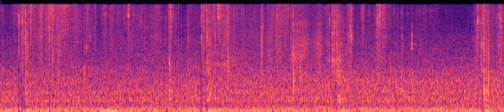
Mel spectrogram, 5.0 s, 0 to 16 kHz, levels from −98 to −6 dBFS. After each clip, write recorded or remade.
recorded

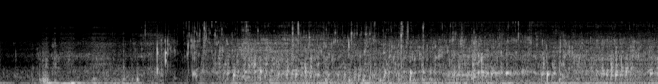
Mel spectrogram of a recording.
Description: recorded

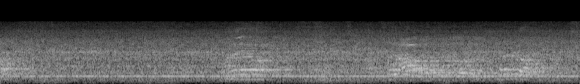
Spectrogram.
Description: remade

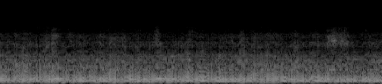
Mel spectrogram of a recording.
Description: remade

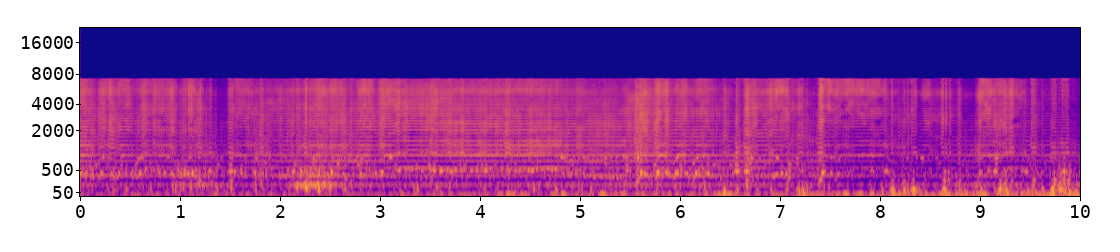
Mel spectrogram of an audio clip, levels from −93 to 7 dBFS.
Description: remade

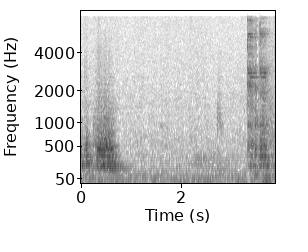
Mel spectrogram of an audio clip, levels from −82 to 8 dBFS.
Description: recorded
